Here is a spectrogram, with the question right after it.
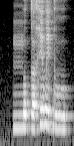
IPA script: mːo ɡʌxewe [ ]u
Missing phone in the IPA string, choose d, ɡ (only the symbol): ɡ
